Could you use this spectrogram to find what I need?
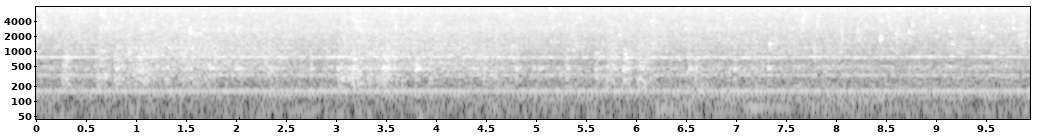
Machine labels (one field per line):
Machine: pump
